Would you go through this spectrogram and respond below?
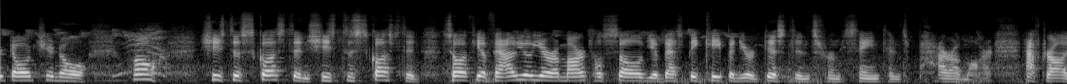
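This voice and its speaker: A woman hosting a comic monologue, gossiping in a pious, scolding way and dropping low for asides. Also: a little hiss or hum, rough recording. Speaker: comedy show host.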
